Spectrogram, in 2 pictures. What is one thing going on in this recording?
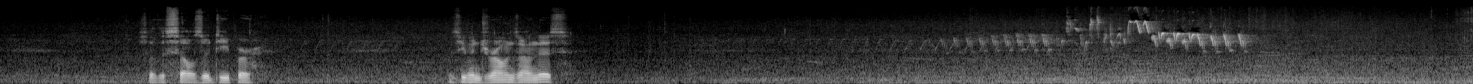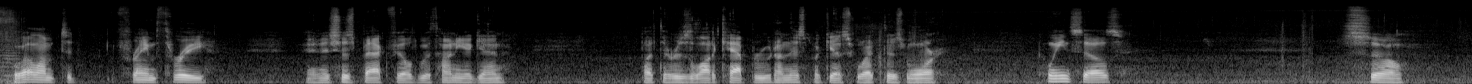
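Bees buzz steadily close by.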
